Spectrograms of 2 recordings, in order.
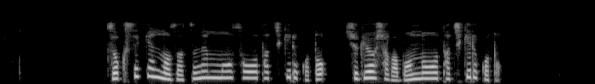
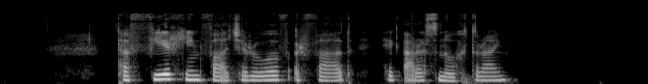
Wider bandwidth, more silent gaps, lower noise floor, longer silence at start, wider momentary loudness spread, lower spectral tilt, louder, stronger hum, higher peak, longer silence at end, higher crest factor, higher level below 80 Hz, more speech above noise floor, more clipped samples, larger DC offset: second, 7.6 kHz vs 11.5 kHz; first, 3.33-3.43 s vs none; first, -88 dBFS vs -82 dBFS; second, 1.05 s vs 1.2 s; second, 7 LU vs 16 LU; about the same, -4.5 dB/octave vs -5.5 dB/octave; about the same, -21 LUFS vs -23 LUFS; neither; about the same, -4 dBFS vs -2 dBFS; second, 0.95 s vs 1.4 s; about the same, 18 dB vs 22 dB; second, -72 dBFS vs -58 dBFS; first, 68 dB vs 60 dB; neither; neither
